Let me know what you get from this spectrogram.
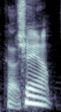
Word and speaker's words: Champ: I know, was it Chump and then Morikawa? – No. Champ. – Sorry, I pronounced it wrong.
